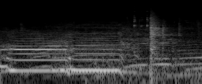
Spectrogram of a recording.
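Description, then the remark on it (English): Loud, drawn-out moos from calves and cattle held in an old wooden holding yard in the corner of a paddock after the cows were drafted off, overlapping calls with strong harmonic tones, one long bellow followed by shorter cries, no talking. “Yeah, so this morning I brought all the cows and calves in and drafted the cows off. So we've just got the calves left in the yard, so we've got one dry cow over here as well that she'll go down the road.”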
